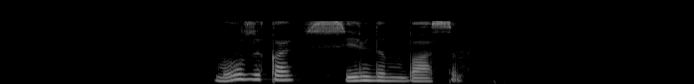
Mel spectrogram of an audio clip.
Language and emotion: Russian, sad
